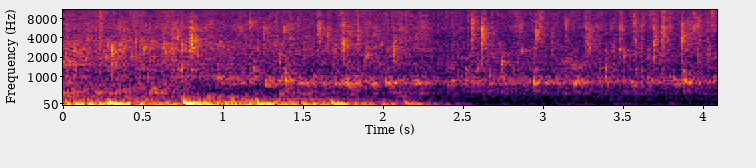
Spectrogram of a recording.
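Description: A shower runs with a steady rushing hiss of falling water that goes on throughout. A few low thuds sound beneath the spray in the first half, and no one speaks.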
